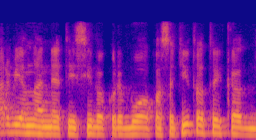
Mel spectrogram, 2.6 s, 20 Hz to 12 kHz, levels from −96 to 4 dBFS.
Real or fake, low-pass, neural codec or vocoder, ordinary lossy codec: real; 7.2 kHz; none; MP3, 64 kbps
